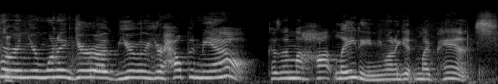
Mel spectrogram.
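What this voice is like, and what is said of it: Usual voice. Nothing is said of it.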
